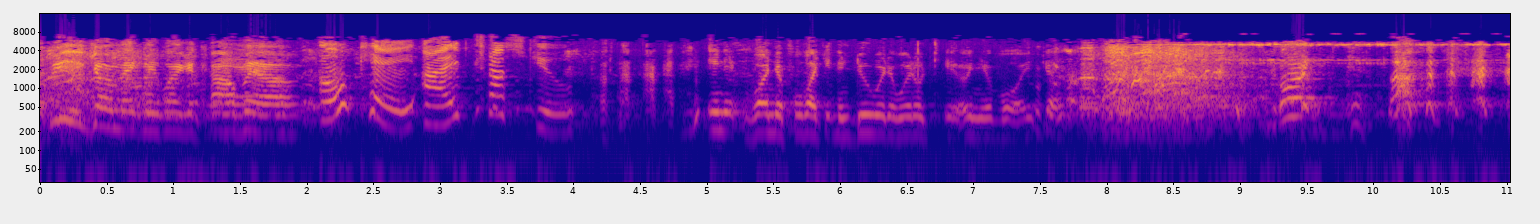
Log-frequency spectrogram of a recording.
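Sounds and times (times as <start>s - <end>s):
laughter: 0.0s - 2.5s, 3.8s - 5.6s, 7.4s - 11.0s
speech: 0.1s - 11.0s
doorbell ringing continuously: 7.8s - 11.0s.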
